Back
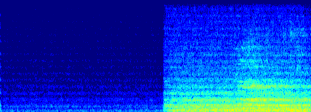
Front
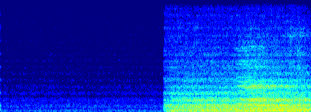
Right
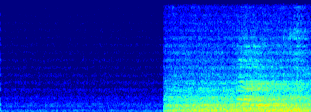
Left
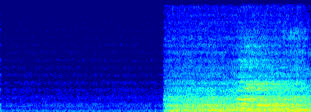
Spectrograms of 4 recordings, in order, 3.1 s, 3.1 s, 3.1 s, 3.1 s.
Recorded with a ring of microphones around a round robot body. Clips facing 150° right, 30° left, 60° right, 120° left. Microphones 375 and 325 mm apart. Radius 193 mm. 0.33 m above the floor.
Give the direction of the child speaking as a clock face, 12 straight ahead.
2 o'clock.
